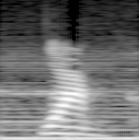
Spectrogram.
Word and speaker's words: giam: Trường hợp nếu mà không có d thì đọc là jam, jam, được chưa? Nếu mà không có g thì đọc là dam, dam, mà đi với g thì đọc là giờ, giam, được chưa?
